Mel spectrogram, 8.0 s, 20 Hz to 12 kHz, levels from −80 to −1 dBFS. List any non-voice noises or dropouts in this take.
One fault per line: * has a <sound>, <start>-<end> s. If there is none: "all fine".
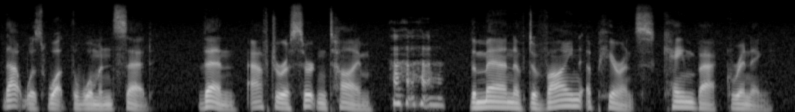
* has a laugh, 3.9-4.5 s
